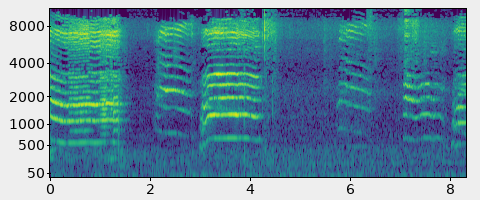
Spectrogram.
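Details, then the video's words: A domestic pet cat mews repeatedly, about six meows spread over eight seconds. Some are long and loud, others short and softer, each with a curving pitch and strong overtones. "आमच्या म्याऊ😻 cute cat video😻"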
